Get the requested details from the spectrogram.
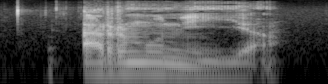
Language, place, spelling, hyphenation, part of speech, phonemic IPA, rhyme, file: Occitan, Béarn, armonia, ar‧mo‧ni‧a, noun, /aɾ.muˈni.ɔ/, -iɔ, LL-Q14185 (oci)-armonia.wav
- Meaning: harmony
